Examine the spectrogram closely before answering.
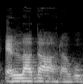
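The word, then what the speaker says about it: Ελλάδα: 혹은 H 발음이 약해지고 좀 다른 형태를 써서 엘라다라고 부르기도 합니다.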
